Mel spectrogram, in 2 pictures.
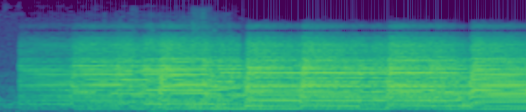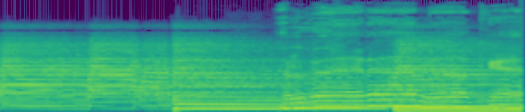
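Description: A loud rock song with heavily distorted, effects-laden guitars plays without any talking, holding a steady, dense wall of sound before a heavier, booming bass section kicks in toward the end.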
